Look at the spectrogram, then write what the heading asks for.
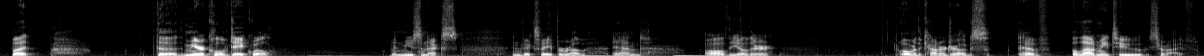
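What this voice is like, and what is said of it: Rough, sick-sounding voice. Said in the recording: “developed a fever, really bad cough... this is the best that my voice has sounded since Friday. It's it's been rough. It's not great”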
